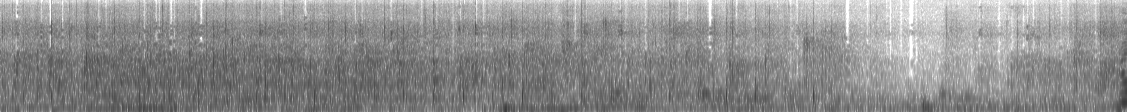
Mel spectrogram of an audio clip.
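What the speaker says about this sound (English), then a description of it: "A huge round of applause for Mr." Applause for a speaker at a professional chartered accountants' ceremony, a dense steady patter of many hands filling the hall for about eleven seconds, with some voices mixed in and a slight thinning toward the end.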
